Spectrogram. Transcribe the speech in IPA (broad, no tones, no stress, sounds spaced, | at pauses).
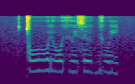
ǀ oː ɾʲ oː xʲ u j s ɪː ɡʲ u j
